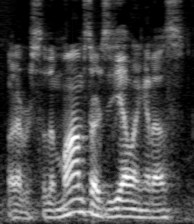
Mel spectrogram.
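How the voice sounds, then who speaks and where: A man with a fairly low voice telling a ghost story the way you'd tell it to friends. He is relaxed and self-mocking, with swearing thrown in. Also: quick pace, a little hiss or hum. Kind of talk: casual spoken ghost story.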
